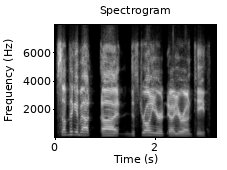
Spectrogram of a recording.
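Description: A man making quiet, teasing asides to a drunk friend telling a story. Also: a little high, moderate pace, clear, resonant tone, dull audio. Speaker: companion. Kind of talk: casual chat.

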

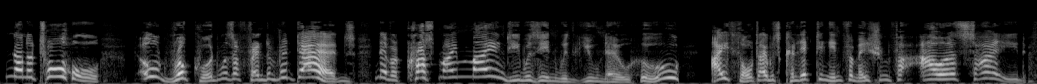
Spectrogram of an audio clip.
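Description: A man's voice: sits high, wildly swooping pitch, measured pace, fairly bright tone, dry recording, pitched above the performer's own voice, full character voice. A man voicing an earnest, chatty former sports star in a storybook reading, recorded dull and dry.

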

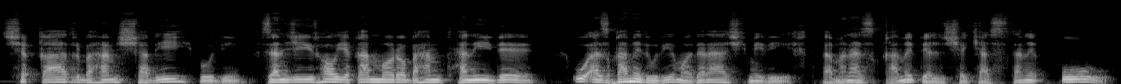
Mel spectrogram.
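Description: A man reading an audiobook, narrating in a measured way that slows on sad passages. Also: fairly low pitch, warm tone. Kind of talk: scripted narration.

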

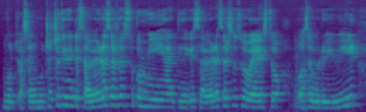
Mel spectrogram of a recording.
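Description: Woman, casual co-host, emphatic and expressive, roomy echoey sound. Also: fairly high pitch, normal speed, a little hiss or hum. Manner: lively, expressive, emphatic storyteller. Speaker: podcast co-host. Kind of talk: casual chat. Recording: echoey room.

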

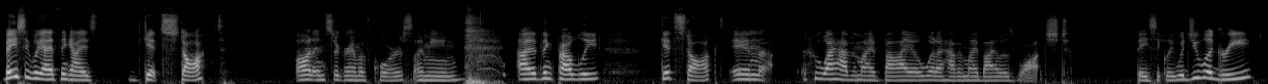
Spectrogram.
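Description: A young woman co-hosting a podcast, telling a story in casual chat, animated and full of "basically" and "like". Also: medium pitch, moderate pace, no echo. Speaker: podcast co-host.

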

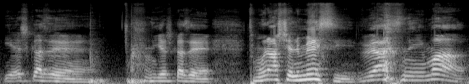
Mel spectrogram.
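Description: A man's voice: on the high side, expressive, pushed and bright. A man hosting a solo podcast, ranting casually and animatedly about football, with many hesitations and fillers. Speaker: podcast host.

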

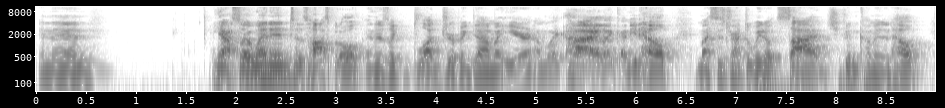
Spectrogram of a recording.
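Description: A man's voice: fairly low pitch, fairly even intonation, a little fast, fairly bright tone. A young man hosting a podcast, telling a story in a rambling, joking way with lots of fillers. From Canada. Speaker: podcast host. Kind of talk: casual chat.

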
